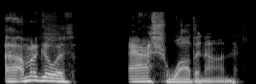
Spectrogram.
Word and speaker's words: Ashwaubenon: It's Ashwaubenon. But okay. If you look at the pronunciation of it, they make it look like ash. We say the A a little bit shorter as Ashwaubenon.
